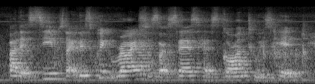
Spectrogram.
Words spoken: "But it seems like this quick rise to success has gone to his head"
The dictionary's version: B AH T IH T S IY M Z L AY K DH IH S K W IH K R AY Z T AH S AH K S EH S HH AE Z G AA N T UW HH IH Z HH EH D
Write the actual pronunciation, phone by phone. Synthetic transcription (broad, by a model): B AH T IH T S IY M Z L AY K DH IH S K W IH K R AY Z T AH S AH K S EH S HH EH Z G AA N T UW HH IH S HH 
